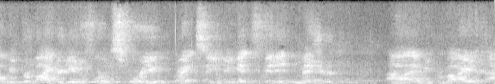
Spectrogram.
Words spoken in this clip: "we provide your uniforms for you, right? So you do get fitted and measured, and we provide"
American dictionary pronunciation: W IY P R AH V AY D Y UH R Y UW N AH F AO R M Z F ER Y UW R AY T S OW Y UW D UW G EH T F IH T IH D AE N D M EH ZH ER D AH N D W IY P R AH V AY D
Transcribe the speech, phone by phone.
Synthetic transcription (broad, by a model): W IY P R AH V AY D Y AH R Y UW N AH F AO R M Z F ER Y UW R AY T S OW Y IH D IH G EH T F IH T IH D D M EH ZH ER D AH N W IY P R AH V AY D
